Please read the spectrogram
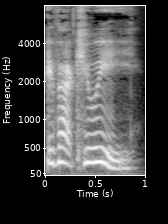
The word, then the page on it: evacuee: British English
